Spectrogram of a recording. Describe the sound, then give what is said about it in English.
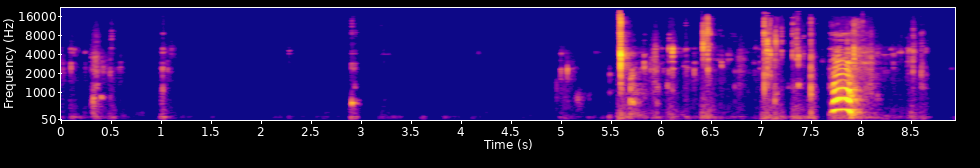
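Crisp crunching of someone chewing a fresh, crunchy salad. A few faint mouth clicks come first, then a dense burst of wet crunches and a brief hummed murmur near the end. “Actually, it's not bad with the salad.”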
